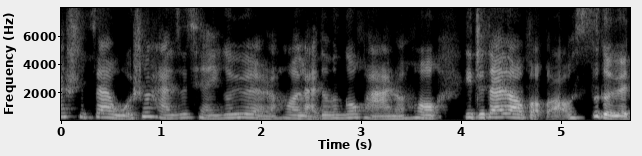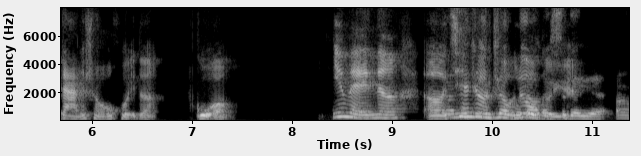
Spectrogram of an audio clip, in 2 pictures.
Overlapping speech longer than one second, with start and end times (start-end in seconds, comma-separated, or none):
9.4-10.8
